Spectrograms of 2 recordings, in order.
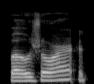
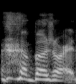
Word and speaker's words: Beaujour: right to be don to be joined by tom boshore no i messed that up yep okay i said it right yeah bonjour the author of nothing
